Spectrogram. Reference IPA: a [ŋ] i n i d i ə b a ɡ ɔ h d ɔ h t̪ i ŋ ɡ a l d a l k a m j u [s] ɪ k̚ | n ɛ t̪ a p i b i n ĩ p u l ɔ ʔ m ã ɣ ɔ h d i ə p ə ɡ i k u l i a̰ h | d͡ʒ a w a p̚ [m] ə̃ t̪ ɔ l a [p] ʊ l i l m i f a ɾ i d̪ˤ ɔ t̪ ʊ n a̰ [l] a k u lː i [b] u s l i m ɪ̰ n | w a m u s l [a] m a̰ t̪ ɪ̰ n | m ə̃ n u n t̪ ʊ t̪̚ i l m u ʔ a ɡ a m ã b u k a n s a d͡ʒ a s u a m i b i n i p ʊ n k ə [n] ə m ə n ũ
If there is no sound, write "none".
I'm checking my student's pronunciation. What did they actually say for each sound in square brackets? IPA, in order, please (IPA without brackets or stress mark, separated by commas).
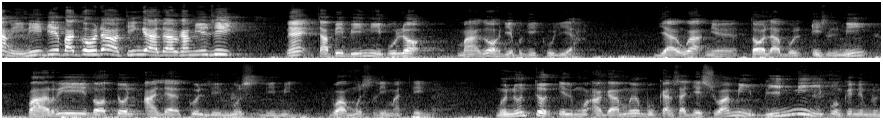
ŋ, z, ɲ, b, l, m, i, n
